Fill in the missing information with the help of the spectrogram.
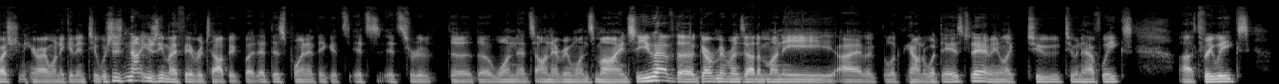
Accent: Midwest, United States; you're a Midwesterner, right? I'm a Midwesterner.

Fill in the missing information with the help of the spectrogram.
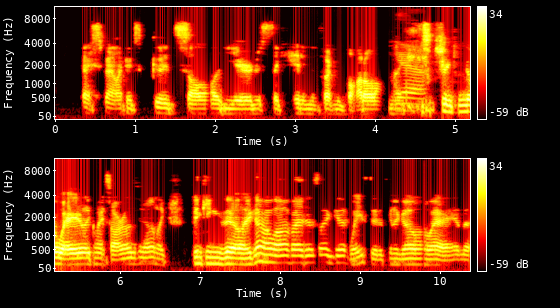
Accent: Cupertino, California, United States; I'm from Cupertino, California. I was born and raised in that area.

